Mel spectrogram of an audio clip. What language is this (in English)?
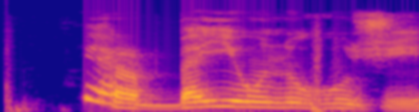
Kabyle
